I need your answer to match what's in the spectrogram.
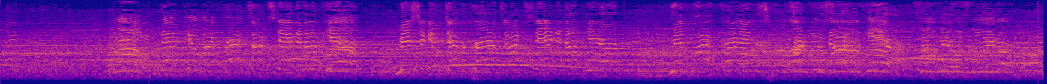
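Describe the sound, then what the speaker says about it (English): State convention crowd booing a candidate: a large hall of people keeps up a dense, sustained wash of boos and jeers, with a few voices rising above the steady roar. "They're booing the shit out of her."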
